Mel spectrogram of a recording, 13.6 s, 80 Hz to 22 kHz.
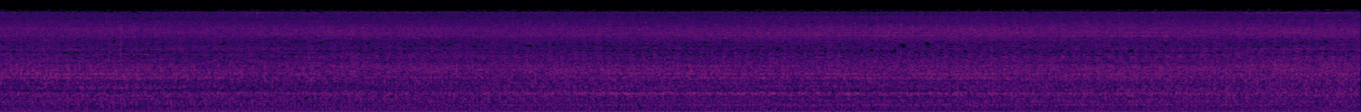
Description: Ребята подскажите пожалуйста что стучит Audi 100 c4 2.6. , пишите, буду рад коментариям.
